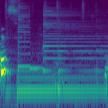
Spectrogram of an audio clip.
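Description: Background music: acoustic guitar with sustained notes, a new chord entering about a second in.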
